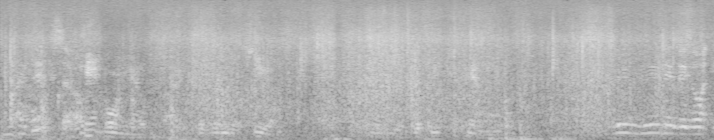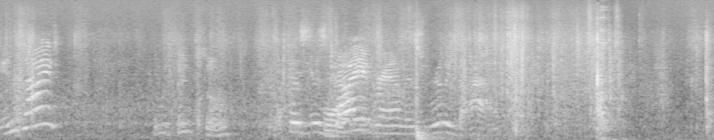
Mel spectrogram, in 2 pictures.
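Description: A woven panel scrapes and thumps against wood.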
